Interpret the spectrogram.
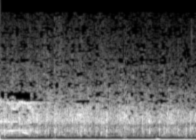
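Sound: audience clapping hands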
